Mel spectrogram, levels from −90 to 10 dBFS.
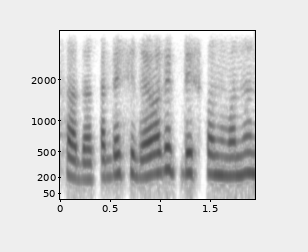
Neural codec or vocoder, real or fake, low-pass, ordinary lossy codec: codec, 24 kHz, 0.9 kbps, WavTokenizer, large speech release; fake; 3.6 kHz; Opus, 16 kbps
